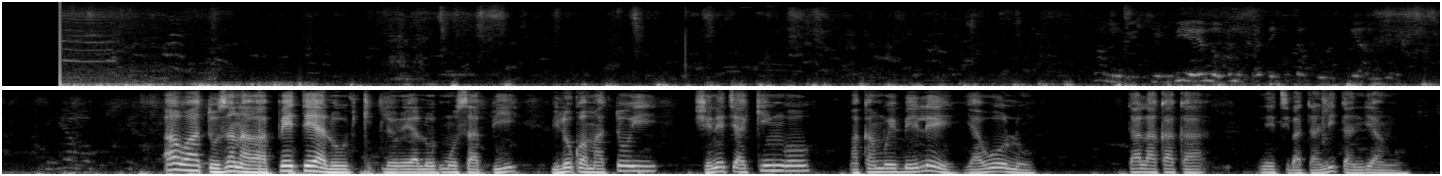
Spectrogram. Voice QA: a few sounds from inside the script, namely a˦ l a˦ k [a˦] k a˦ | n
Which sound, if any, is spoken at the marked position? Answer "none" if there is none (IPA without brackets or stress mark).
a˦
